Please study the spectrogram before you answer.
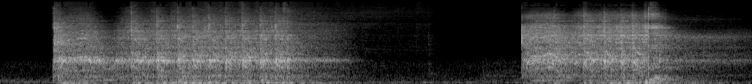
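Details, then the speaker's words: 6L LS V8 (LS2 or L77) with Turbo 400 in Mini Mog, first start attempt: two bursts of steady starter whine with fast, even cranking, engine not yet catching; starter sounds healthy. "Accessories and power, so the pump should prime and then stop, I hope. Alright, and this is the starter motor."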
